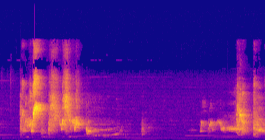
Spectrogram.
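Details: Budgerigar calling from silence with a loud, scratchy warbled phrase that trails off, a pause of about a second, then a rising, buzzy chirping phrase.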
